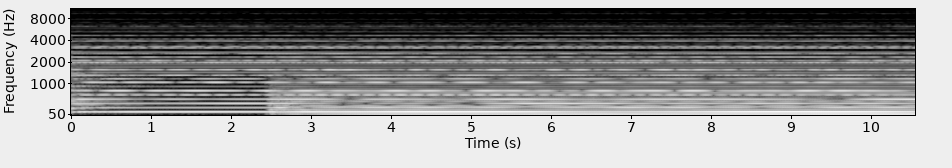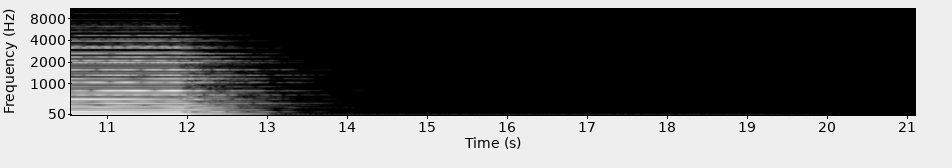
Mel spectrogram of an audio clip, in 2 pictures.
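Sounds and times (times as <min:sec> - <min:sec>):
organist playing a postlude: 0:00.0 - 0:13.3.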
